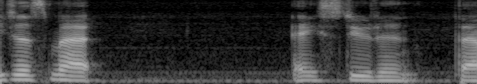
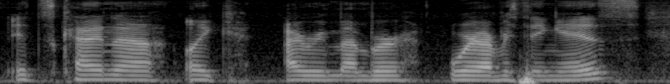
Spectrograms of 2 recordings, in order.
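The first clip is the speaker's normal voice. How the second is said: normal talking voice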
